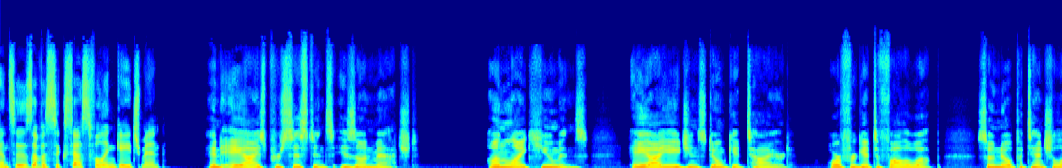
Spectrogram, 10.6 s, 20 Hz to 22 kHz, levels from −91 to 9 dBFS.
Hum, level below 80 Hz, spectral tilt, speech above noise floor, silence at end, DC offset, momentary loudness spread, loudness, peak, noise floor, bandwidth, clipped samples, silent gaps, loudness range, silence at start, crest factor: none; -60 dBFS; -5.5 dB/octave; 52 dB; 0 s; under 0.1%; 11 LU; -27 LUFS; -8 dBFS; -79 dBFS; 17 kHz; under 0.1%; 1.98-2.03 s; 2 LU; 0 s; 18 dB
